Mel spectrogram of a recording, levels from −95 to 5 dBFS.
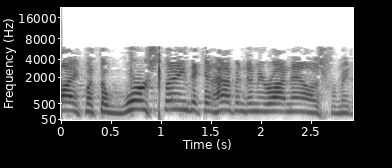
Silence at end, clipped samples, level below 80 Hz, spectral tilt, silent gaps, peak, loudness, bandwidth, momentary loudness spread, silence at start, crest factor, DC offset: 0 s; under 0.1%; -72 dBFS; -2.5 dB/octave; none; 0 dBFS; -22 LUFS; 6.4 kHz; 7 LU; 0 s; 22 dB; under 0.1%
